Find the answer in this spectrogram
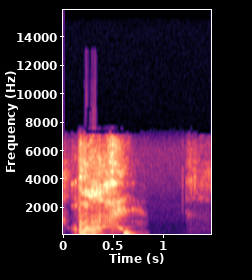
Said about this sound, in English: Look, I pissed him off so much, he's sneezing. You know, brought my allergies back.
